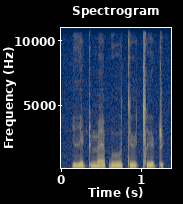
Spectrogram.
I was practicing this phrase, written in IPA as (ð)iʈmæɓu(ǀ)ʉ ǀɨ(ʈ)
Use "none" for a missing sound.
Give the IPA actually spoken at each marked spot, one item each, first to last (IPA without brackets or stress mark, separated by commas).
ð, t, ʈ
